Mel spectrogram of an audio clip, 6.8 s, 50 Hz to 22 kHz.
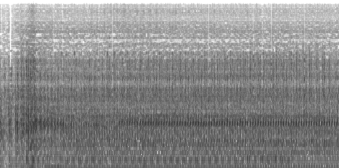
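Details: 1999 VW New Beetle TDI diesel, 5-speed, 27 years old: steady diesel clatter at idle, quick even tick over a low rumble right after start; normal diesel idle.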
